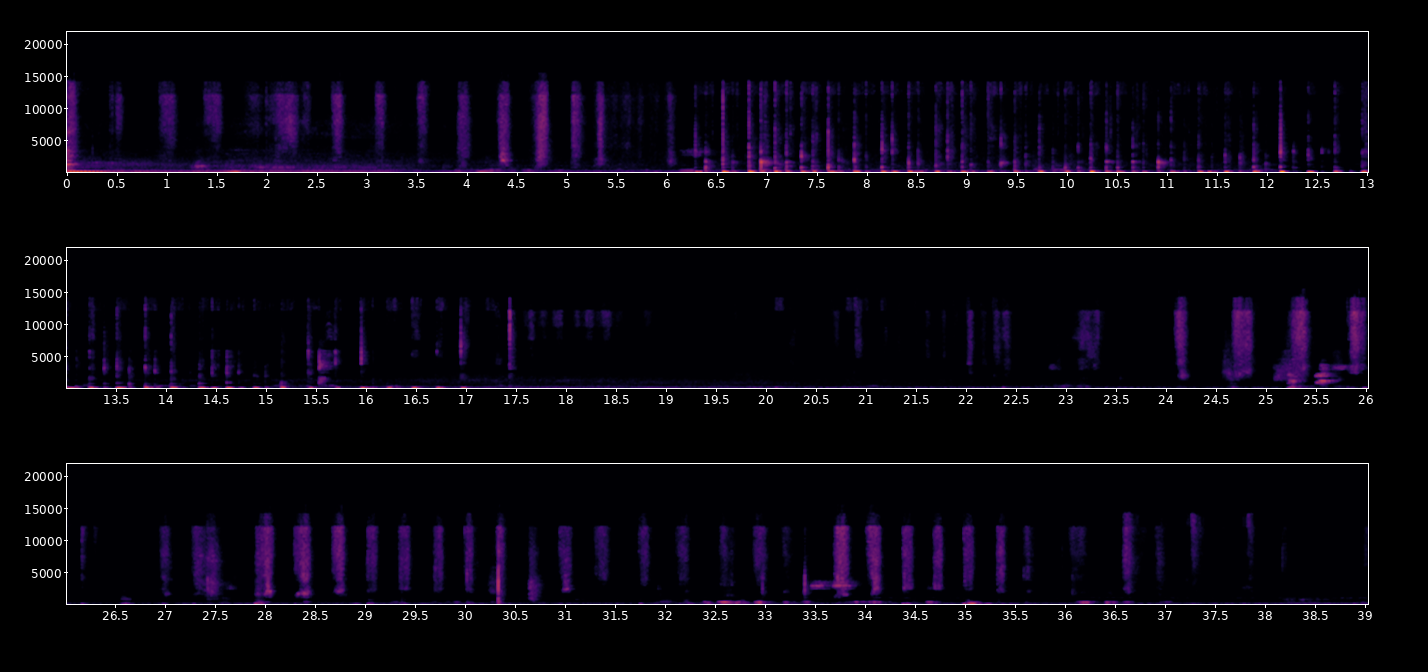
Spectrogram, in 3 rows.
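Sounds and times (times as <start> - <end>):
rapid percussive massage strikes: 6.3 - 17.5.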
